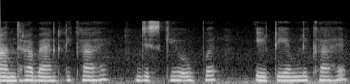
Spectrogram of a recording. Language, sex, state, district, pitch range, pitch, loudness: Hindi, female, Maharashtra, Washim, 180-195 Hz, 190 Hz, -15 LUFS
